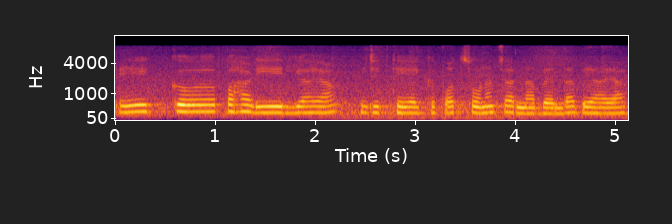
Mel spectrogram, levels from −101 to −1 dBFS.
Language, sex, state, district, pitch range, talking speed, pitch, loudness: Punjabi, female, Punjab, Kapurthala, 195-225 Hz, 150 wpm, 205 Hz, -17 LUFS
